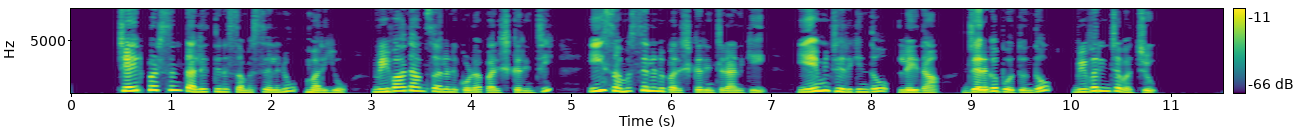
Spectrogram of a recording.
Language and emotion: Telugu, neutral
